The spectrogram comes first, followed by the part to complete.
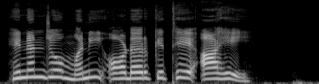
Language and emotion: Sindhi, neutral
